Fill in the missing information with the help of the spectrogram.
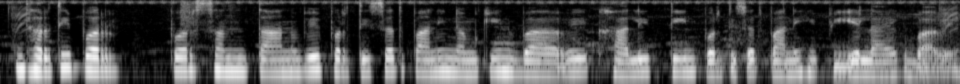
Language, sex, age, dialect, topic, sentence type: Bhojpuri, female, 18-24, Southern / Standard, agriculture, statement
